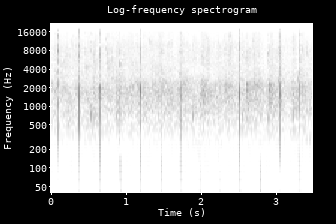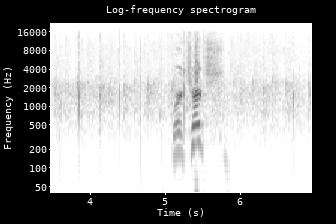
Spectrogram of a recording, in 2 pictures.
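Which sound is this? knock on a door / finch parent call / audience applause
audience applause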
